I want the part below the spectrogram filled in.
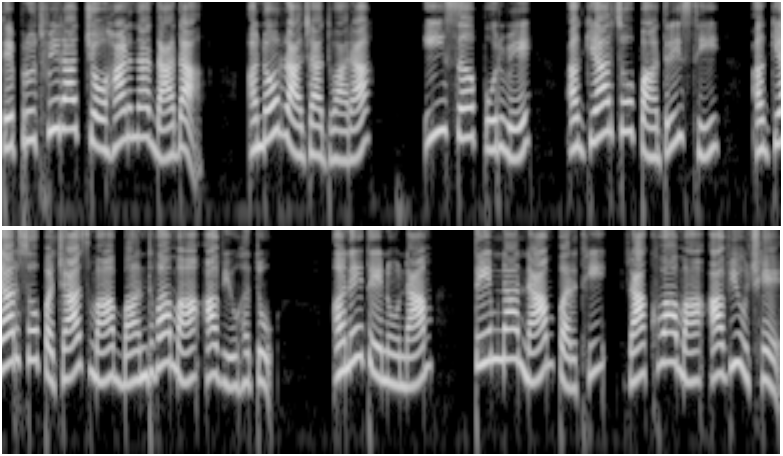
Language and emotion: Gujarati, neutral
